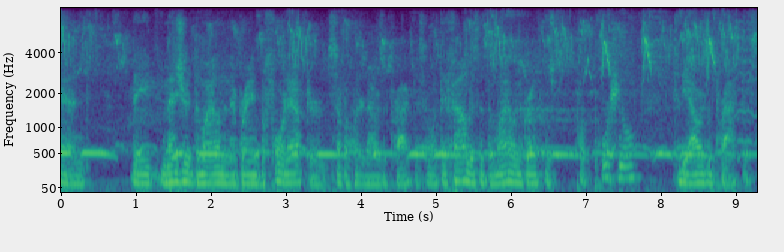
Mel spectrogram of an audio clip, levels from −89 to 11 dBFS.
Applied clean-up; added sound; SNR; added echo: none; Bird; 3 dB; reverberation time 0.2 s.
